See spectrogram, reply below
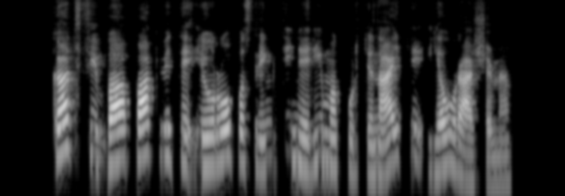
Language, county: Lithuanian, Vilnius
